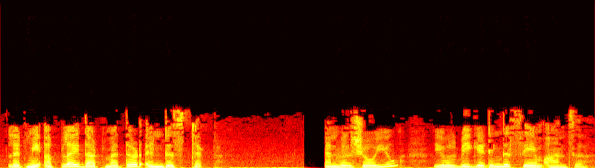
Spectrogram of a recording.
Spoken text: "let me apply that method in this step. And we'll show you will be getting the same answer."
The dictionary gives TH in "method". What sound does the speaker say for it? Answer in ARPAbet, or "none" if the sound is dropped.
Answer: T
